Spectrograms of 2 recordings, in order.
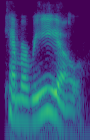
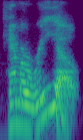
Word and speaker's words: Camarillo: Camarillo. Camarillo. Yes. Carillo. The LL is a Y sound. It's Spanish.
